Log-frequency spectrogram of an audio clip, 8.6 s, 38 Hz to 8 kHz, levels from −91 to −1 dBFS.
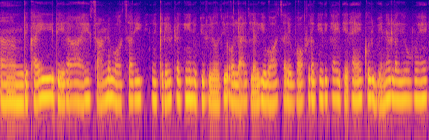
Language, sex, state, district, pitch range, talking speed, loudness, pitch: Hindi, female, Uttar Pradesh, Jalaun, 165-180 Hz, 210 wpm, -16 LUFS, 175 Hz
